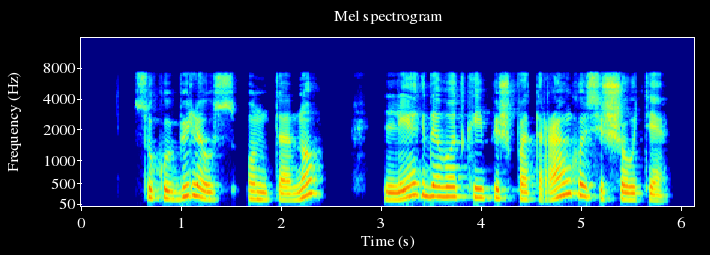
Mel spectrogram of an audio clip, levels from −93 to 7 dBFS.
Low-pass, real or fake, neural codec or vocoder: 7.2 kHz; real; none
